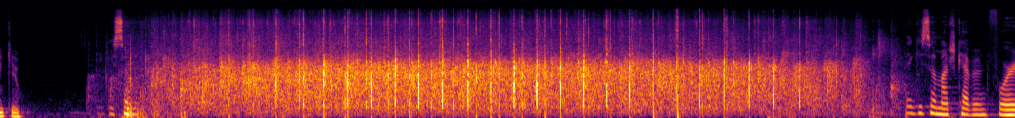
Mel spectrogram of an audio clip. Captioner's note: applause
